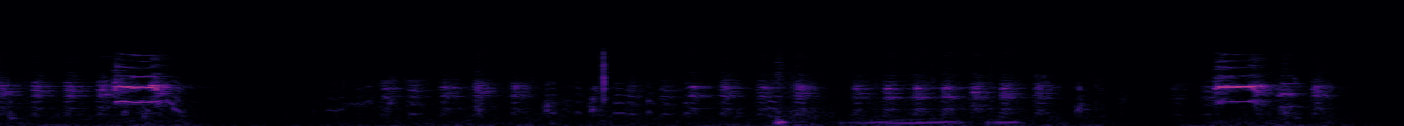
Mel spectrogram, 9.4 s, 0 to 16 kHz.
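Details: Chicken hen's post-laying cackle, Sunday, January 31, 2021, breakfast time. Two loud drawn squawks, near the start and near the end, frame a long stretch of steady clucking. A sharp click and low rumbling thuds occur in the middle.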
